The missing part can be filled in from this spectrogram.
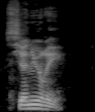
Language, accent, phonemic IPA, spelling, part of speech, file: French, France, /sja.ny.ʁe/, cyanuré, verb, LL-Q150 (fra)-cyanuré.wav
- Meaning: past participle of cyanurer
